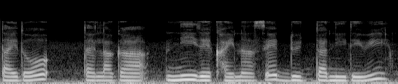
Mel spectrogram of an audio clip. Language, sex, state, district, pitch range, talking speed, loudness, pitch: Nagamese, female, Nagaland, Kohima, 180-195 Hz, 150 wpm, -15 LUFS, 185 Hz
